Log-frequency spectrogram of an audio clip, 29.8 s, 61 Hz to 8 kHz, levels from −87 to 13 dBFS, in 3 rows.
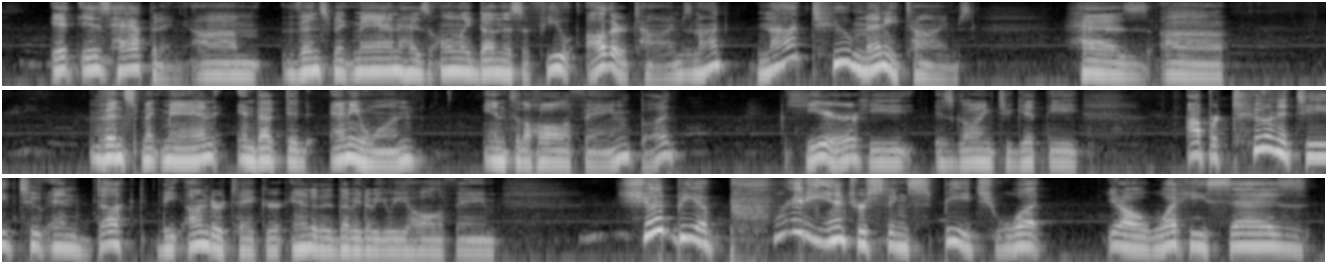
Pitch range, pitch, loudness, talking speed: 120-165 Hz, 140 Hz, -18 LUFS, 125 wpm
